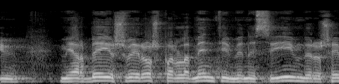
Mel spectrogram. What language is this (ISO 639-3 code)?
heb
